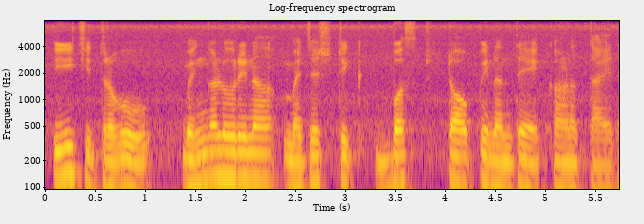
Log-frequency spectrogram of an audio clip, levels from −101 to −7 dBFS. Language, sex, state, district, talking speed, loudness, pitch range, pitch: Kannada, male, Karnataka, Bangalore, 85 wpm, -18 LUFS, 95-120 Hz, 110 Hz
